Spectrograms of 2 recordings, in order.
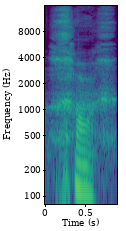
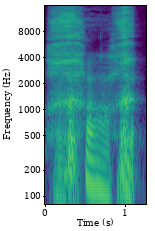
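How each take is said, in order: First: The first consonant is moderately hard. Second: The first consonant is very hard. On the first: "hit it a little bit harder" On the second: "hit it really hard"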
